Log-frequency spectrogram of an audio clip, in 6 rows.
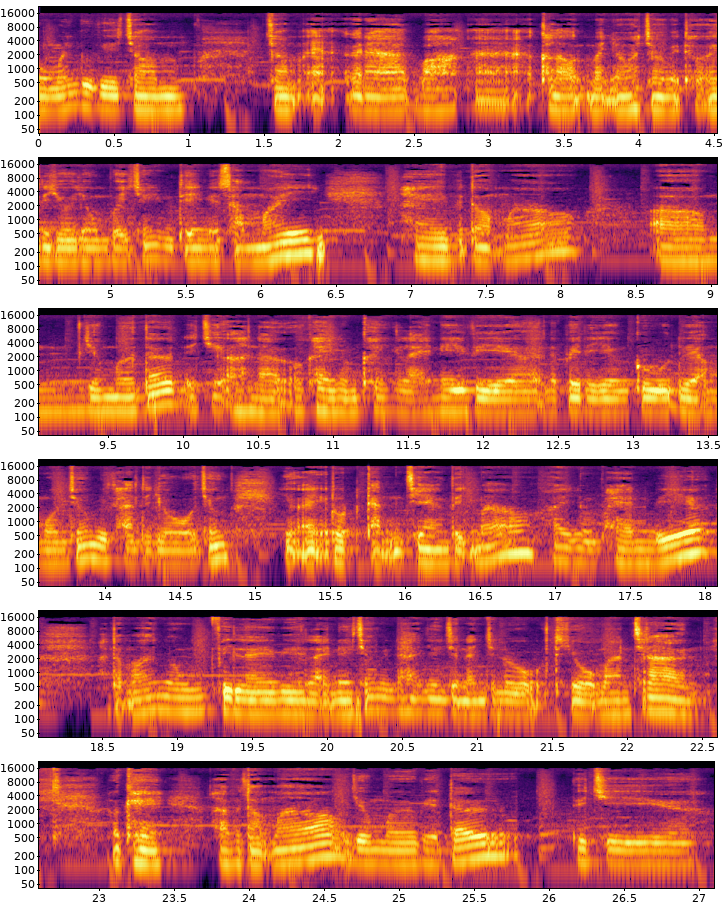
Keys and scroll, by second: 1.3 ctrl+z, 1.5 ctrl+z, 4.4 Escape, 9.5 typing, 11.0 typing, 12.9 Escape, 13.0 Escape, 13.7-14.2 typing, 16.4 Escape, 17.2 typing, 19.6 Escape, 19.8 Escape.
